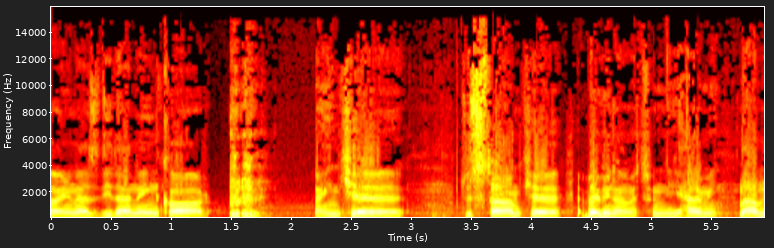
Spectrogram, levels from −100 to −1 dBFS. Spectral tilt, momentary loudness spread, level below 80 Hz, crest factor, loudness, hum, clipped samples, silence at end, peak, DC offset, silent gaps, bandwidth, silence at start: -4 dB/octave; 9 LU; -46 dBFS; 14 dB; -13 LUFS; none; under 0.1%; 0 s; 0 dBFS; under 0.1%; none; 15.5 kHz; 0 s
